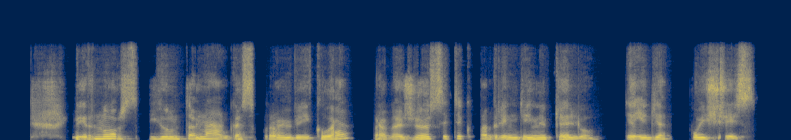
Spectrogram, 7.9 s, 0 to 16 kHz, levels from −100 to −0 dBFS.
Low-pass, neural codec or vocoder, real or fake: 10.8 kHz; codec, 24 kHz, 1.5 kbps, HILCodec; fake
